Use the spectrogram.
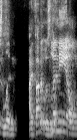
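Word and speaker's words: Leinil: I thought it was Laniel, right? Laniel. Yeah, sorry, you're right. No, you're right. You're right. Laniel. Yeah. So Jim Lee, Wendy Penny, Arthur Adams, Kevin Eastman, Mike Mignola, Frank Miller, Laniel, Dave Gibbons, long list.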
